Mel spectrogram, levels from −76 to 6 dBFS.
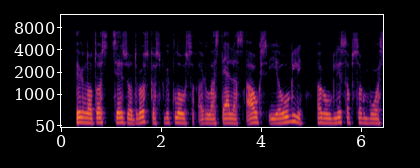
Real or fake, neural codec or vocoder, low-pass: real; none; 7.2 kHz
